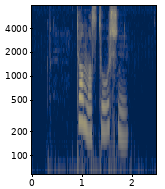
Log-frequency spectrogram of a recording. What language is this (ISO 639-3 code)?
nor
